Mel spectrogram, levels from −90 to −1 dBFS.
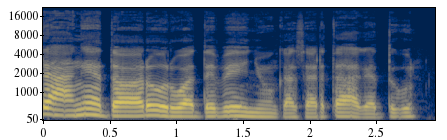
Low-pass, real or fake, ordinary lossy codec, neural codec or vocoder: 19.8 kHz; fake; none; vocoder, 44.1 kHz, 128 mel bands every 256 samples, BigVGAN v2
